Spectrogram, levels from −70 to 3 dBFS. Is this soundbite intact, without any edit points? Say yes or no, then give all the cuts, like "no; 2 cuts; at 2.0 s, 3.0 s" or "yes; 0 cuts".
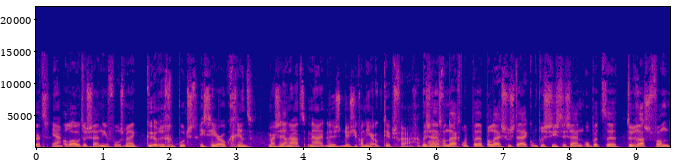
no; 1 cut; at 6.4 s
